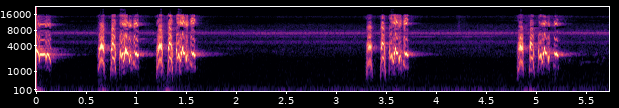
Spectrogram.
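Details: Sooty-headed bulbul lure song: loud, rollicking bursts of clustered chirpy notes, a pair of phrases followed by single phrases every one and a half seconds, separated by silence, with a thin constant high tone underneath.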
